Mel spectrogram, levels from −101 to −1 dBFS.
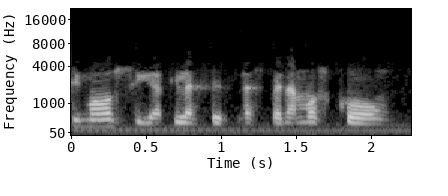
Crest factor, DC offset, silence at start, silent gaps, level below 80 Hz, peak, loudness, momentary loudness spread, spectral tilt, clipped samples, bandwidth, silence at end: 18 dB; under 0.1%; 0 s; none; -74 dBFS; -12 dBFS; -29 LUFS; 7 LU; -1 dB/octave; under 0.1%; 4.5 kHz; 0.2 s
